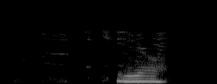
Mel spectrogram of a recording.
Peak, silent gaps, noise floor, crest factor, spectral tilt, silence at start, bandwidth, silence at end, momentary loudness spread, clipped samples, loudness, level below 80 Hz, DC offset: -24 dBFS; none; -64 dBFS; 16 dB; -7.5 dB/octave; 0.6 s; 6 kHz; 0.5 s; 25 LU; under 0.1%; -38 LUFS; -74 dBFS; under 0.1%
